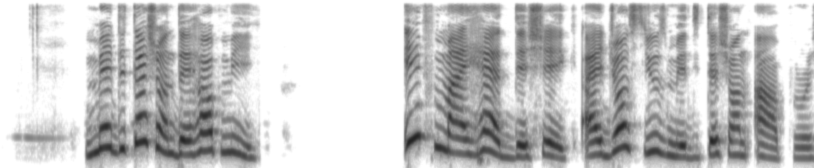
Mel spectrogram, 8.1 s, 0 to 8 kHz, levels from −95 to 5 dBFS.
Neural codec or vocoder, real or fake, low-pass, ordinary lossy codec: none; real; 7.2 kHz; none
